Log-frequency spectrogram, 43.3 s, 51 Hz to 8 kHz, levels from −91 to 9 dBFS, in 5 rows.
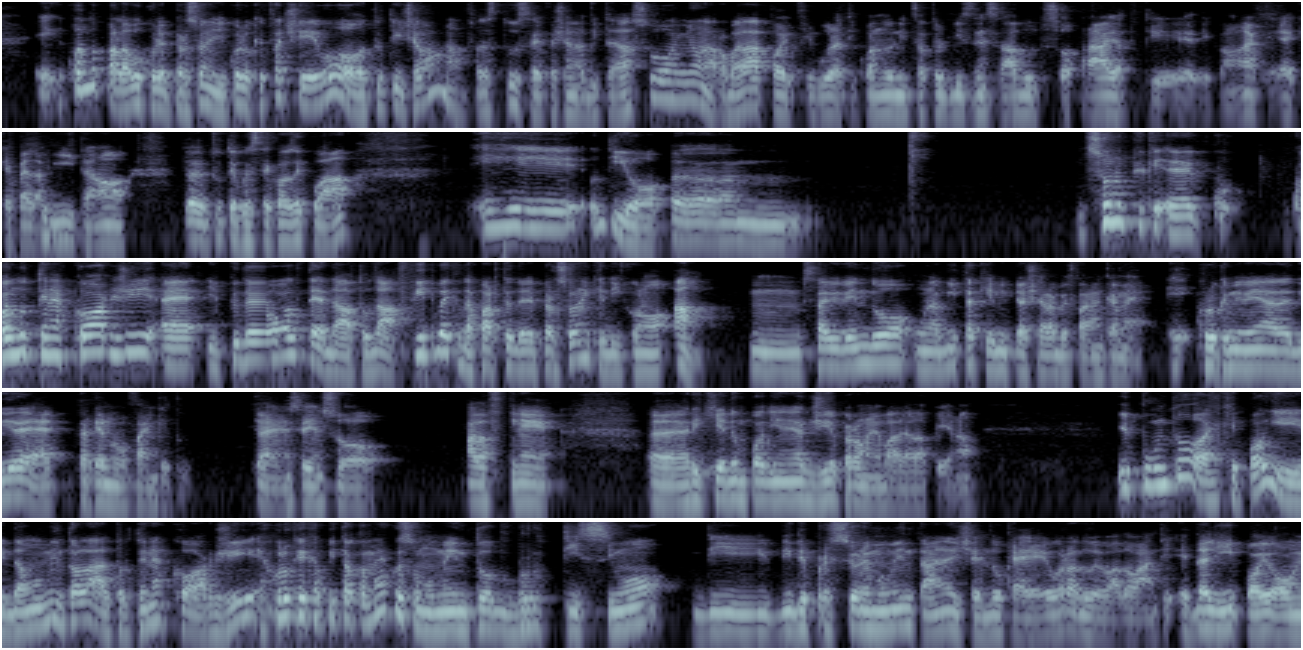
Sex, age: male, 30-49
